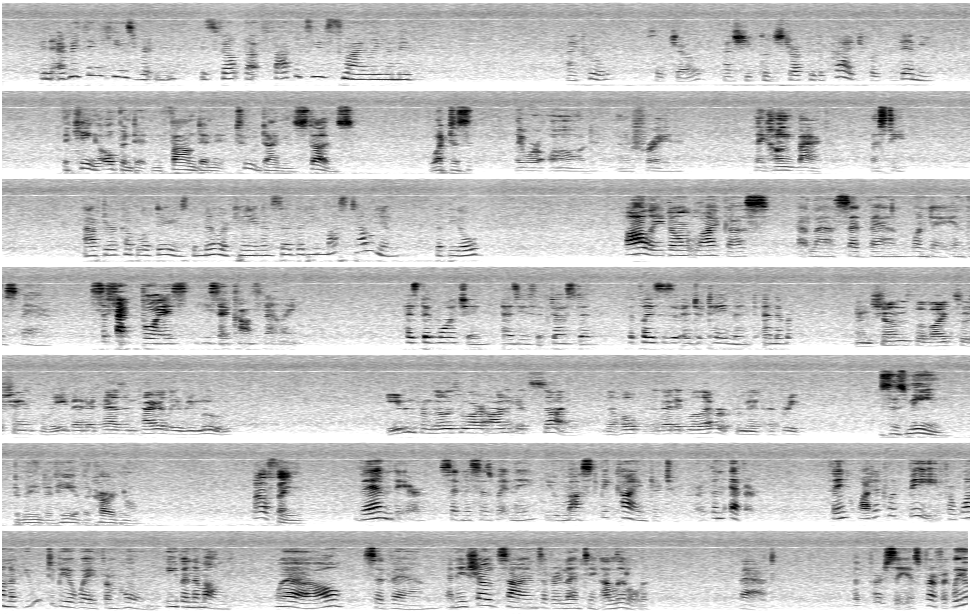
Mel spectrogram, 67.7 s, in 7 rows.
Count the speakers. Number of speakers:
9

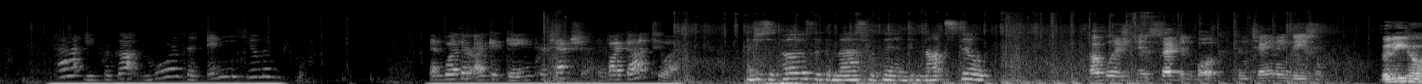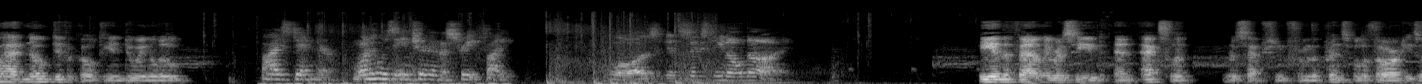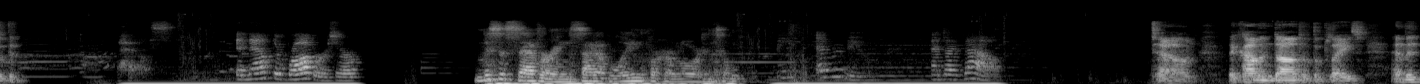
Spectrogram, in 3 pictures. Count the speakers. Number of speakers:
6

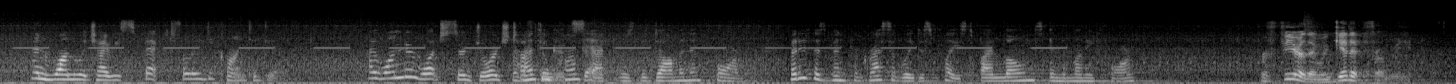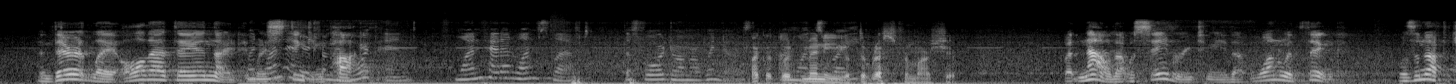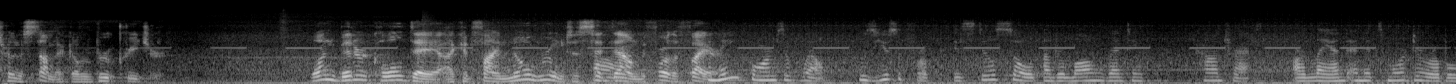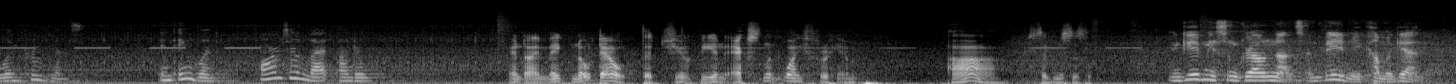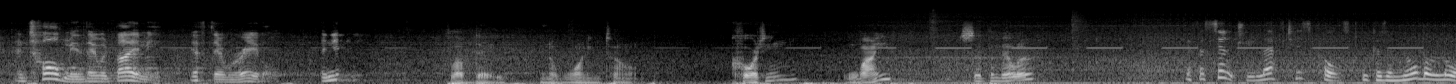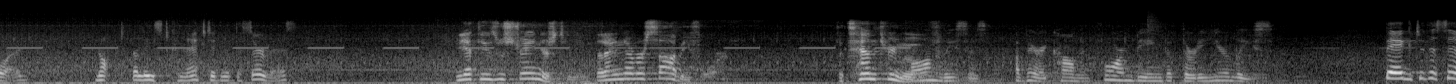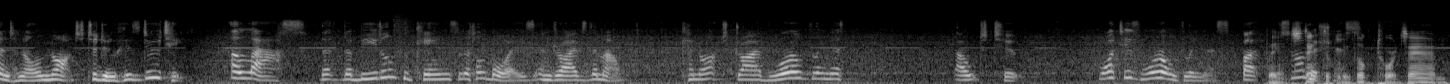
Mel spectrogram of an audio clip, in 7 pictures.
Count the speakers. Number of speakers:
5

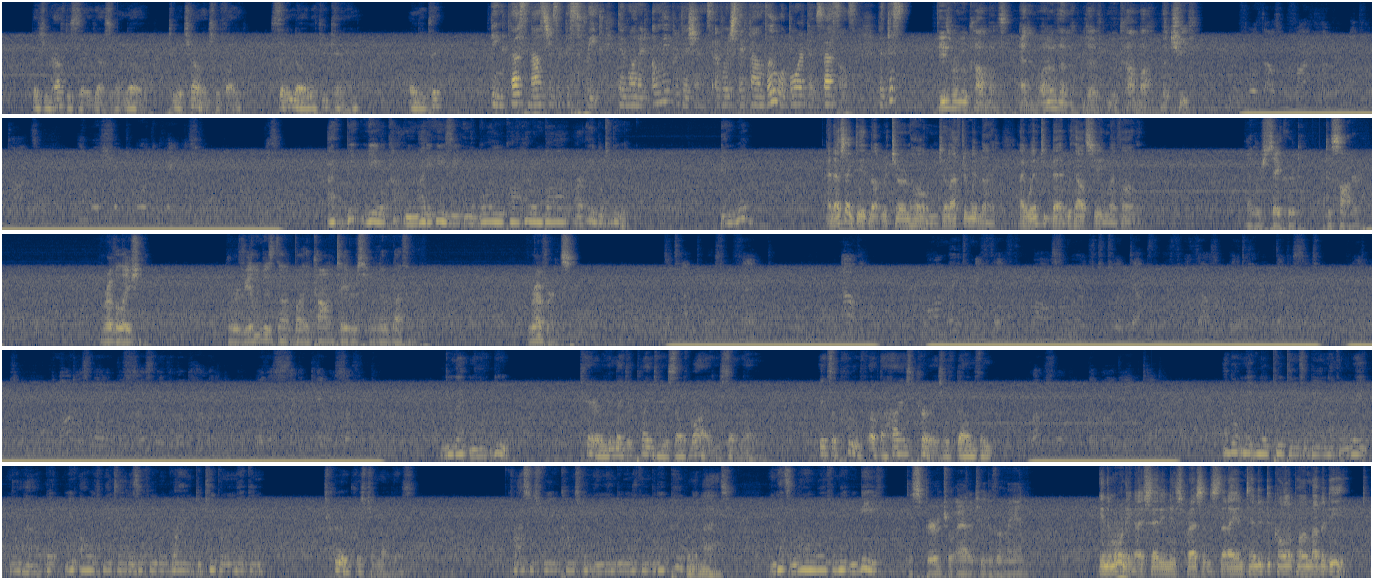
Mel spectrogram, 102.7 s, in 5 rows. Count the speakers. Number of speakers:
7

